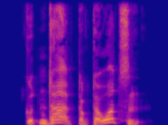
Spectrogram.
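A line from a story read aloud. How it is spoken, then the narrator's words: Called in unusually good mood. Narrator (German): rief er mit ungewohnt guter Laune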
